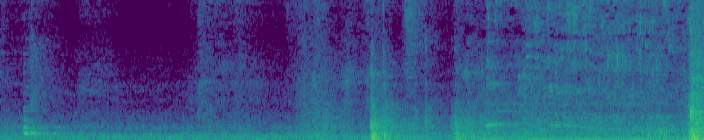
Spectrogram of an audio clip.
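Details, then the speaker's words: Maytag fridge after replacing water dispenser switch (water kept running after glass removed): a few clicks then steady low hum as water runs into cup; dispenser flows normally after repair. "There's the water. There's ice."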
